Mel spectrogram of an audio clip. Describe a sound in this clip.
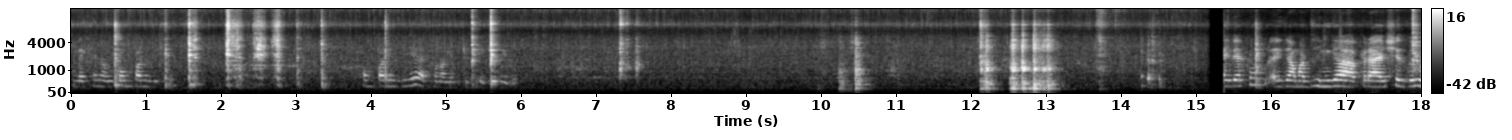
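A spoon scrapes and clinks against a metal pan.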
